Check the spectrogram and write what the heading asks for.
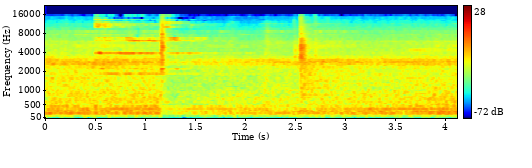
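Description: CNC press brake's hydraulic drive running with a steady hum, with a brief high metallic ringing about half a second in and two sharp metallic clinks, about one and two and a half seconds in.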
